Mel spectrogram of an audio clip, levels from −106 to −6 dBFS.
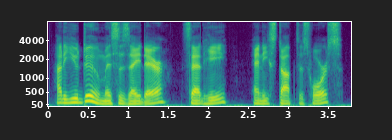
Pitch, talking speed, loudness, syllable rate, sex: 110 Hz, 205 wpm, -17 LUFS, 5.2 syllables/s, male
